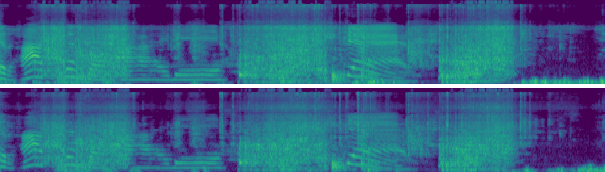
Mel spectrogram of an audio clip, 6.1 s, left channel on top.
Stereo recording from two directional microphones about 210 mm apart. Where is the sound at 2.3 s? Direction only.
35° left (ahead or behind).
